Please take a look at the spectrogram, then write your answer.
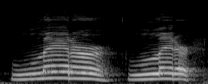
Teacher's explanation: the t is going to turn into an R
